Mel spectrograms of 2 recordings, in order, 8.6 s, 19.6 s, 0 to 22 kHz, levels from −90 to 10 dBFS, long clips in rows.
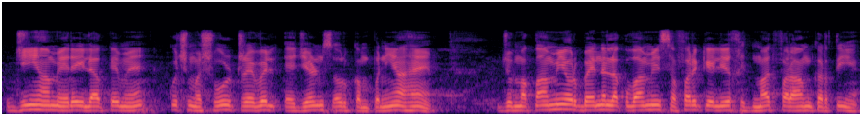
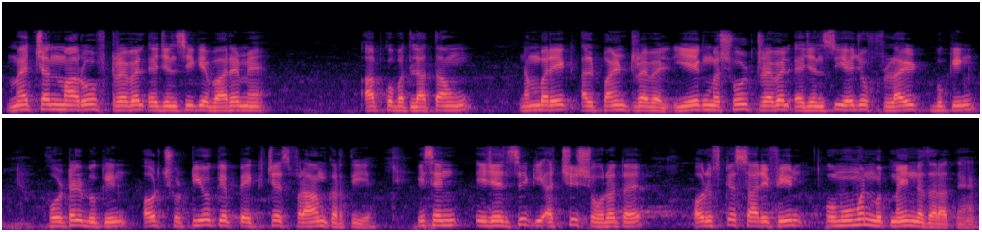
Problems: constant background noise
